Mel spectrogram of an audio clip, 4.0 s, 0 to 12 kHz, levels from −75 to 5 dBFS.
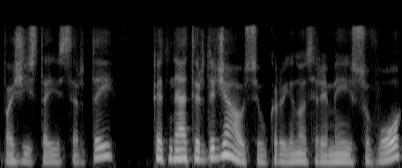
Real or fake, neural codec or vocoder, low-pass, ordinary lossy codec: fake; codec, 16 kHz, about 1 kbps, DyCAST, with the encoder's durations; 7.2 kHz; MP3, 48 kbps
